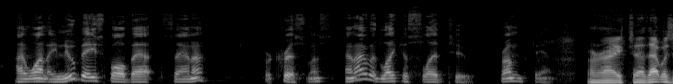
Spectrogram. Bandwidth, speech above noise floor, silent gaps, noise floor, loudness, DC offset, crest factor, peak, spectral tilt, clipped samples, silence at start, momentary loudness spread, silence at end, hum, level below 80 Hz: 16 kHz; 39 dB; none; -71 dBFS; -32 LUFS; under 0.1%; 22 dB; -10 dBFS; -5.5 dB/octave; under 0.1%; 0.15 s; 20 LU; 0 s; none; -62 dBFS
